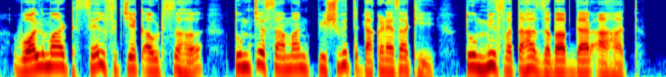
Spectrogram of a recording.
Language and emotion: Marathi, neutral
